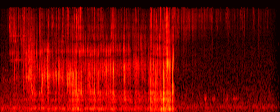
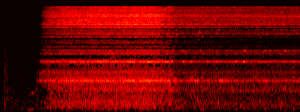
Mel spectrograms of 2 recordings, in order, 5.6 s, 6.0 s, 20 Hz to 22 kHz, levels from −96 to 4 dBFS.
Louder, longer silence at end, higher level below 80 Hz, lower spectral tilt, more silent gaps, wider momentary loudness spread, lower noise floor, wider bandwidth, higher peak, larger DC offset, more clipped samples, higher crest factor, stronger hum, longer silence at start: about the same, -41 LUFS vs -40 LUFS; first, 0.25 s vs 0 s; first, -68 dBFS vs under -90 dBFS; first, -2.5 dB/octave vs 2 dB/octave; neither; first, 25 LU vs 15 LU; second, -67 dBFS vs -81 dBFS; about the same, 17 kHz vs 17 kHz; first, -14 dBFS vs -24 dBFS; neither; neither; first, 30 dB vs 20 dB; neither; second, 0 s vs 0.8 s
